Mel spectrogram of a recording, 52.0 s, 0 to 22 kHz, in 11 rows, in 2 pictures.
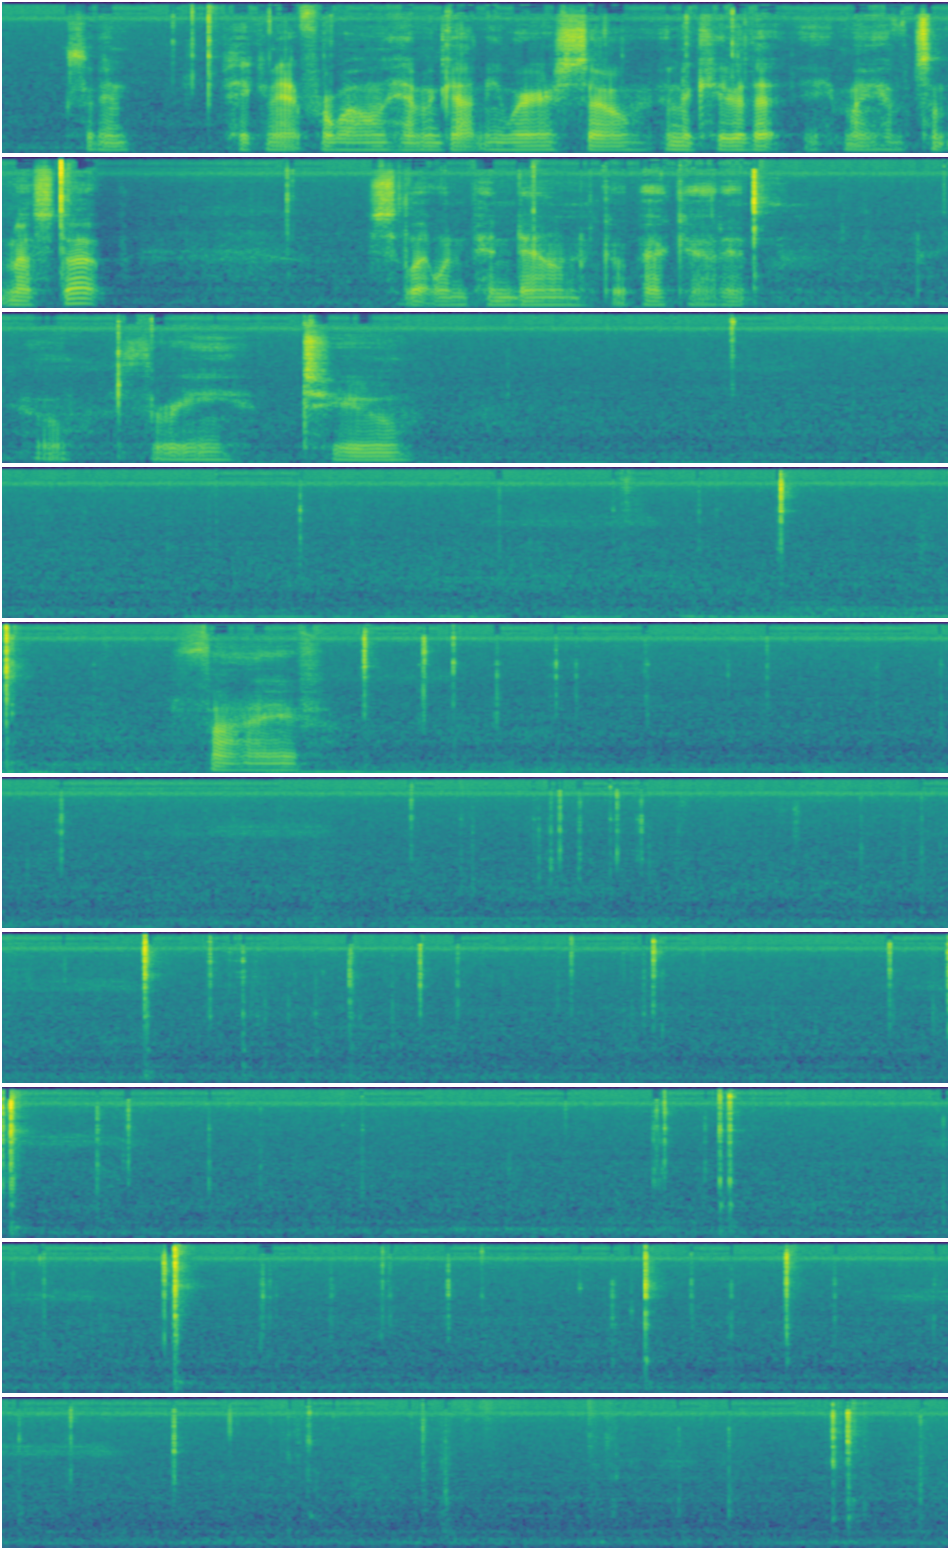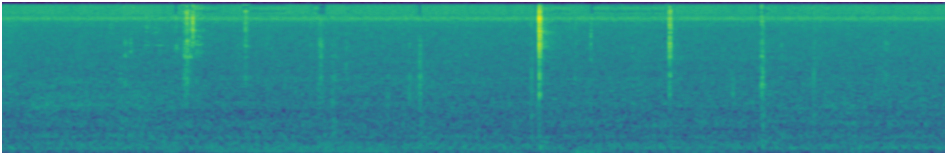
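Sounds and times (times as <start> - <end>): faint steady hum: 0.0 - 52.0
lock pick clicking on pins: 32.8 - 34.2, 36.3 - 36.9, 38.6 - 42.6, 46.2 - 47.0.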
